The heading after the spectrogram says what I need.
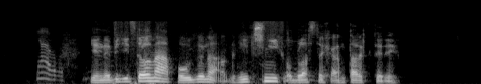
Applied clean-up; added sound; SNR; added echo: neural separator model SepFormer DNS4.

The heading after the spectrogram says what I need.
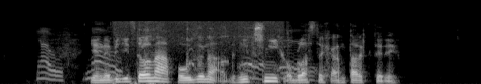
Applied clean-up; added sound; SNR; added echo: none; Cough; 15 dB; none.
